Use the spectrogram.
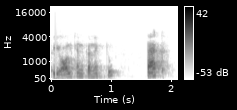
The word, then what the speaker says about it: ThinkTac: all can connect to tack which is spelled as TSC quite often people make it think tank but it's Tac standing for tactile tactile means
